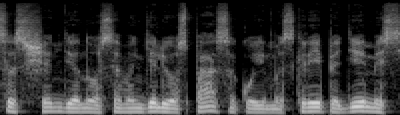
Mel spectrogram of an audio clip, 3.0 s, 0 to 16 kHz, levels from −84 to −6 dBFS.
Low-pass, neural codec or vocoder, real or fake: 14.4 kHz; none; real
